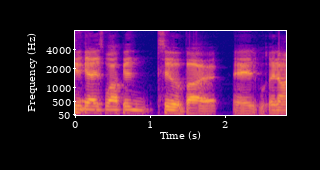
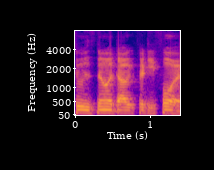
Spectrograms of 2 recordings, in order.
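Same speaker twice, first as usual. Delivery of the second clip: ordinary delivery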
